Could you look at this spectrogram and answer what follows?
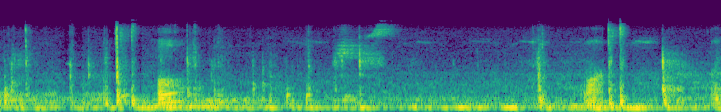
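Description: Keys tapped on a computer keyboard while a file name is typed into a save dialog, quick irregular clicks running under steady talk throughout.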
